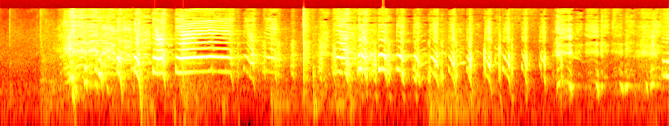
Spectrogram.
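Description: A man laughs loudly and hysterically close by.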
